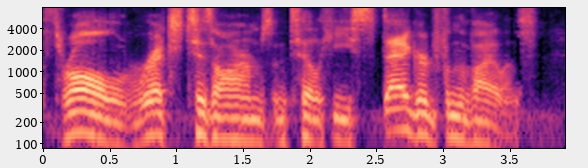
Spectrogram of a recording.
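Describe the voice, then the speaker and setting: In a very clean recording with a silent background, a man speaks at a medium pitch in a plain, everyday voice. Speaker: channel host reading a medieval saga aloud. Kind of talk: saga reading, storytelling narration.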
